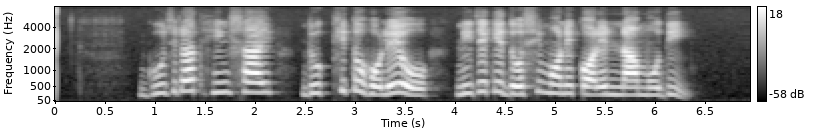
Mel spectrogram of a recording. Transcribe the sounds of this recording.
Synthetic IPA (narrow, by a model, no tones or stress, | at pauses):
ɡud͡ʑɾat̪ɦiŋʃae | d̪ukʰːit̪oɦoleo | nid͡ʑeked̪oʃimonekɔɾenːamod̪i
